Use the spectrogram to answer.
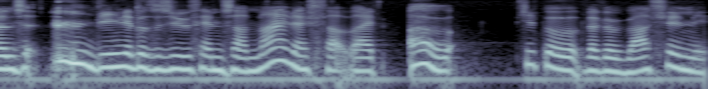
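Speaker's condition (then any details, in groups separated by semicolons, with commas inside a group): Oral cancer, partial glossectomy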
